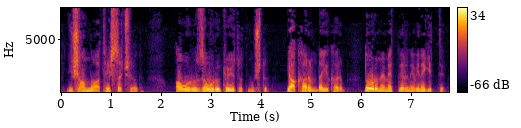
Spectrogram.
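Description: A man reading a novel aloud as an audiobook narrator, with measured, expressive storytelling. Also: on the low side, husky, no room sound. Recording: dull lo-fi dry recording.

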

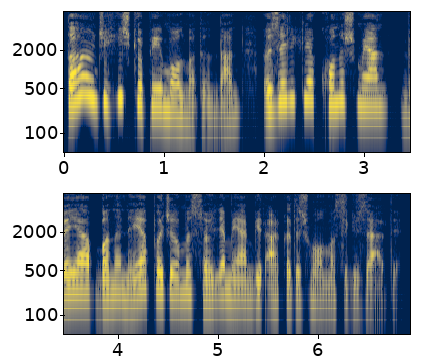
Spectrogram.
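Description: A woman reading an audiobook chapter aloud in calm, measured scripted narration. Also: fairly low pitch, no echo, studio quality.

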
